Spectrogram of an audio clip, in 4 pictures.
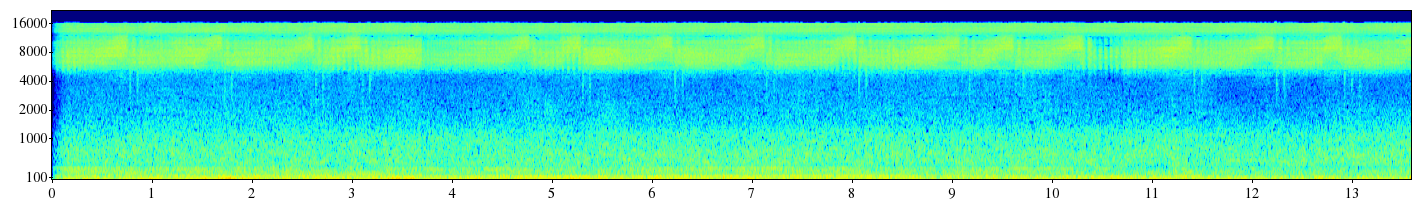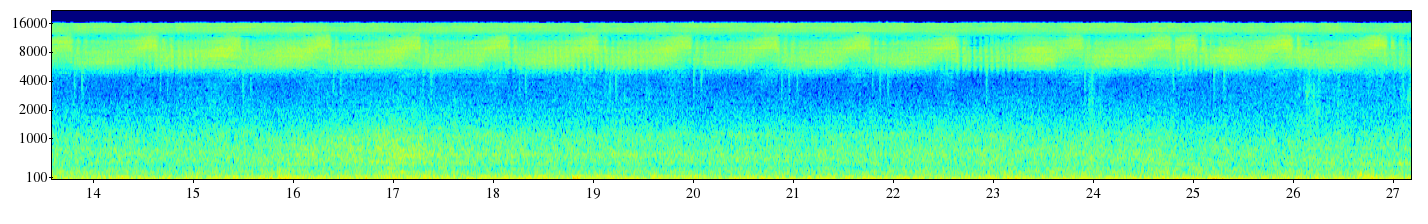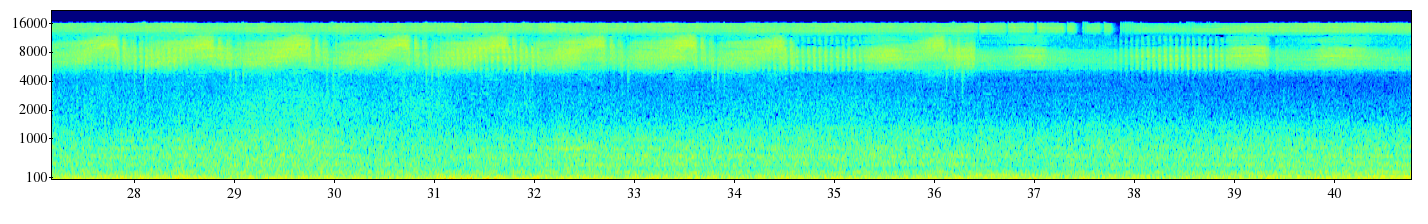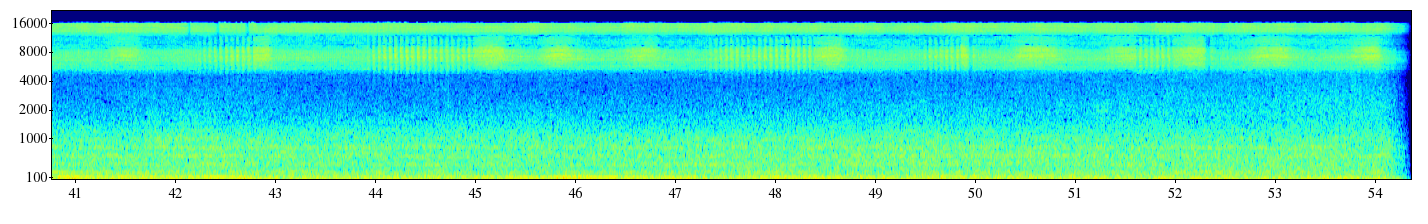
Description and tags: Outdoor Ambience - Cicadas
Summer outdoor ambience that's dominated by cicadas. Also features a light breeze. Represents a typical summer's day in Auckland, New Zealand. Recorded with a Zoom H6.
For ambience with birdsounds see the 'Garden Ambience' in this pack.
ambiance, ambience, ambient, Auckland, breeze, cicadas, field-recording, garden, insects, nature, New-Zealand, outdoor, outside, summer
